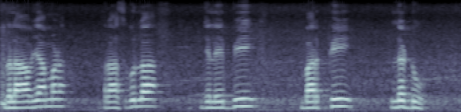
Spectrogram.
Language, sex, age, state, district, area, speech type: Punjabi, male, 30-45, Punjab, Barnala, urban, spontaneous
